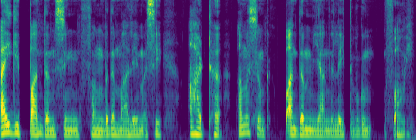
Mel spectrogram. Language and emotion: Manipuri, sad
